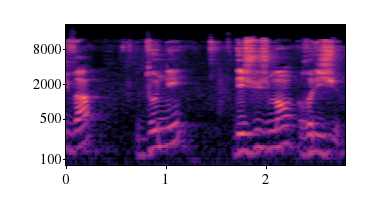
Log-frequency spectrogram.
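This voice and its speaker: Audible room echo surrounds a man's fairly high voice. He speaks at a fairly slow pace and sounds somewhat breathy. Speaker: Islamic religious teacher. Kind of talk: lecture.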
